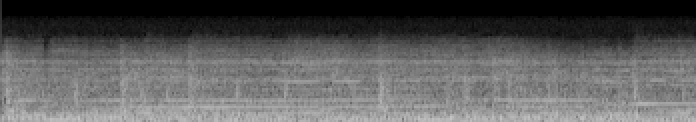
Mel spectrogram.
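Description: Live stoner rock band playing an instrumental passage: electric guitars hold long sustained notes over bass and a steady drum beat.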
